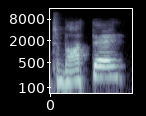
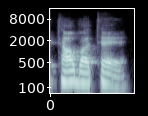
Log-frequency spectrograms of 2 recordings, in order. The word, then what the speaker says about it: Taubaté: Well, you butcher a little bit. You would say Taubaté.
